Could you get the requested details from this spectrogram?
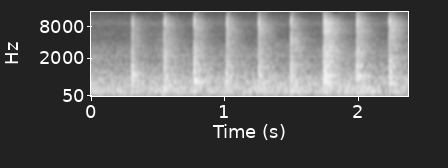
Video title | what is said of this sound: How To Make The Best Homemade Bread Recipe EVER!!!! | tap it with a spoon and it sounds Hollow you don't want it to sound dense you want it to sound hollow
